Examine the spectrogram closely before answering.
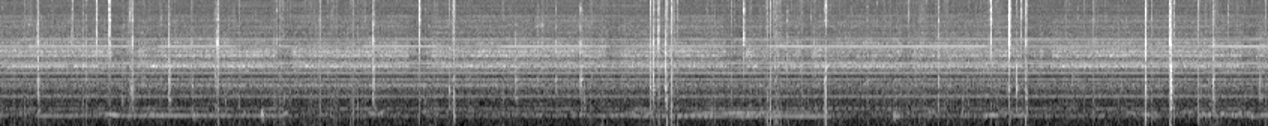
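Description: Soft, wet roasted peppers squelch and slap as they are peeled by hand.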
